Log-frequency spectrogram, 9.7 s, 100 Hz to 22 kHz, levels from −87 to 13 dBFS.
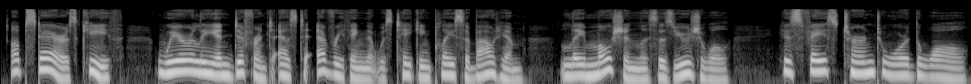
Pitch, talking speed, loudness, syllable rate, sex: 175 Hz, 140 wpm, -16 LUFS, 4.8 syllables/s, female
